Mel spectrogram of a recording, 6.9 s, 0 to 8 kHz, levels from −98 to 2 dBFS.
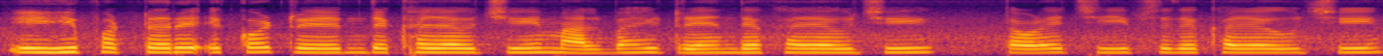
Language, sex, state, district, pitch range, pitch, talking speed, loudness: Odia, female, Odisha, Malkangiri, 205-225 Hz, 215 Hz, 95 wpm, -14 LUFS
